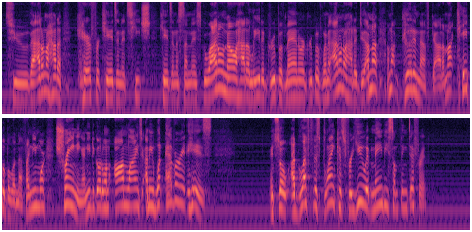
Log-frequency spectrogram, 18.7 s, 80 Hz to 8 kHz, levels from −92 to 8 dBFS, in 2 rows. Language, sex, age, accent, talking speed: English, male, 30-49, American, 265 wpm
